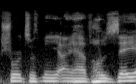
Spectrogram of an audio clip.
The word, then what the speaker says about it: Jose: We have Jesse with us. Jesse, how do you pronounce? Or not Jesse? I'm sorry, Jose.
